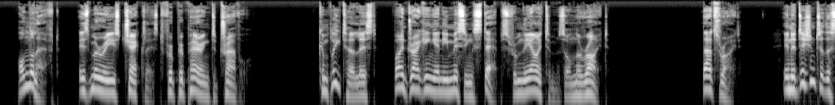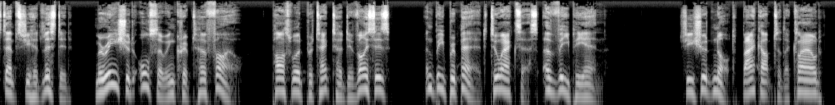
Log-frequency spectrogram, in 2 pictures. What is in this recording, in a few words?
English British e-learning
